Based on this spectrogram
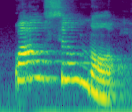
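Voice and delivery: slow, high \"Qual o seu nome?\" question; asking the name. Shown as a demonstration. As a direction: ask it slowly, stressing \"Qual\". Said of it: "Como que a gente pergunta". (perguntando devagar \"Qual o seu nome?\" com ênfase em \"Qual\")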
